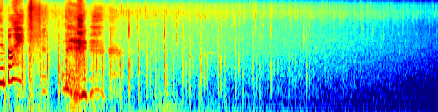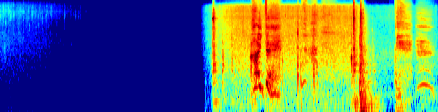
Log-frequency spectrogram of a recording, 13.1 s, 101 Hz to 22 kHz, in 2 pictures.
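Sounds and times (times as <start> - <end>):
heavy rain pouring down: 0.0 - 7.0, 9.7 - 13.1.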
